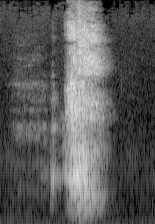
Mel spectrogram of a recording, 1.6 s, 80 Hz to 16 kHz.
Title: sneezing 2(Sample)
